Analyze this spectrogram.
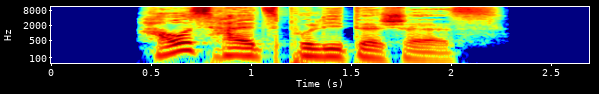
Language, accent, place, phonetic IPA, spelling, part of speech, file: German, Germany, Berlin, [ˈhaʊ̯shalt͡spoˌliːtɪʃəs], haushaltspolitisches, adjective, De-haushaltspolitisches.ogg
- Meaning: strong/mixed nominative/accusative neuter singular of haushaltspolitisch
